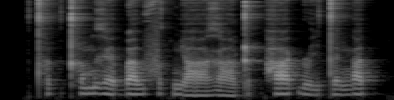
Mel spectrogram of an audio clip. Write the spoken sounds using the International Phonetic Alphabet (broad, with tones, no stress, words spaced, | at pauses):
t̪ʰə˨˩k̚t̪ʰə˧˥m ɣɛ˨˩ɓa˧˥w fə˦˥k̚ɲaː˨˩˨ ɣaː˨˩˨ʈə˦˥k̚haː˦˥k̚ɹi˨˩˨ t̪ɛ˧ŋa˦˥t̚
